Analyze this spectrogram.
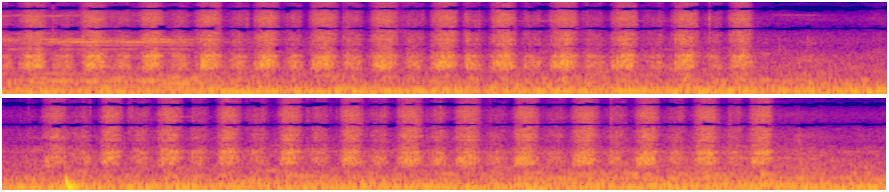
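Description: Beetroot being rubbed fast across a hand-held metal grater, a rapid scratching of about seven strokes a second that pauses briefly about three seconds in and stops near the end. A single thump comes shortly after the pause, over a low street hum.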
